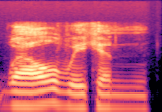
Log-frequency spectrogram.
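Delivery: ordinary talk, nothing marked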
